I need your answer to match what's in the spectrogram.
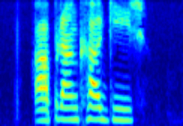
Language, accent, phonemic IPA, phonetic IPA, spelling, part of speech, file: Armenian, Eastern Armenian, /ɑpɾɑnkʰɑˈɡiɾ/, [ɑpɾɑŋkʰɑɡíɾ], ապրանքագիր, noun, Hy-ապրանքագիր.ogg
- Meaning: shipping list, packing list, waybill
